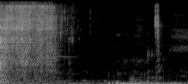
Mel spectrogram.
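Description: Water gushes from a tap through a winter-cracked cage tank pump, a loud splashing rush that cuts off abruptly, leaving quieter dribbles and a brief spurt near the end.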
